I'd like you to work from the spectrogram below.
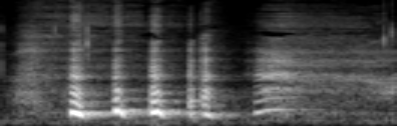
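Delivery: high, loud burst of giggles; laughing. Real, not acted. Host greeting online meditation group, laughing.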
